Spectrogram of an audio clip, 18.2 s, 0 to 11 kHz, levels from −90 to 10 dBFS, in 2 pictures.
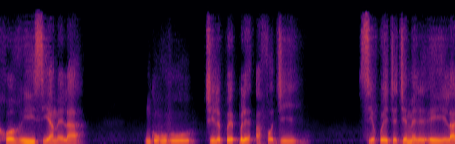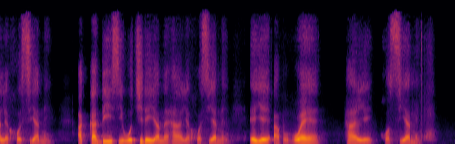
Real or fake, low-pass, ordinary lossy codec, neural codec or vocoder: fake; 9.9 kHz; AAC, 48 kbps; codec, 24 kHz, 0.9 kbps, WavTokenizer, large speech release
